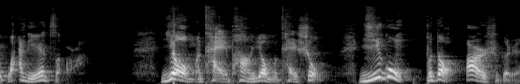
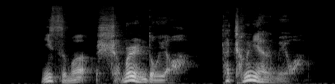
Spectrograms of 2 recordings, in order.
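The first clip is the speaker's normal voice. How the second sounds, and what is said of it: Quiet, hushed speaking voice. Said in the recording (Chinese): “小声地说”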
